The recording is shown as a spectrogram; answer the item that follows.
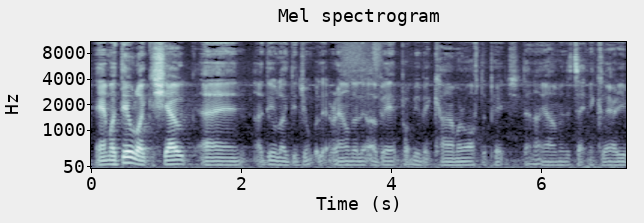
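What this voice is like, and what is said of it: Slightly hoarse voice. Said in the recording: “I'm a bit hoarse.”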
